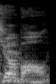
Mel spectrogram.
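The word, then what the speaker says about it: Jobal: o b a l so it's it's it's joall yeah but they're saying pronounced as joall okay that's that's how they're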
